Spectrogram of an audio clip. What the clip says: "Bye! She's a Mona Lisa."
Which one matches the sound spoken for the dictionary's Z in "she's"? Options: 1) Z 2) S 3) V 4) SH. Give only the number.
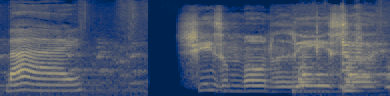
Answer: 1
